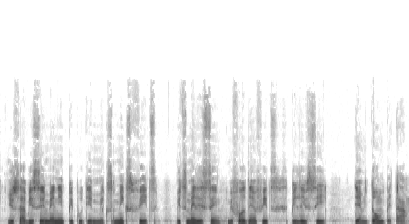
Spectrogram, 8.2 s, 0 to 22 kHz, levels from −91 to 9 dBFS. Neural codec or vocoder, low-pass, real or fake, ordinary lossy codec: vocoder, 48 kHz, 128 mel bands, Vocos; 14.4 kHz; fake; MP3, 64 kbps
